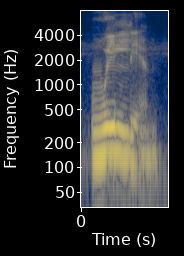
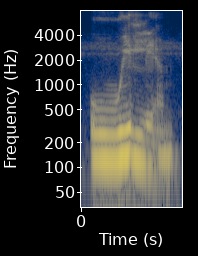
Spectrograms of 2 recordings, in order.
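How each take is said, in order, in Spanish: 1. La W se pronuncia como una vocal 'u'. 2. La W se pronuncia como una vocal 'u'.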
